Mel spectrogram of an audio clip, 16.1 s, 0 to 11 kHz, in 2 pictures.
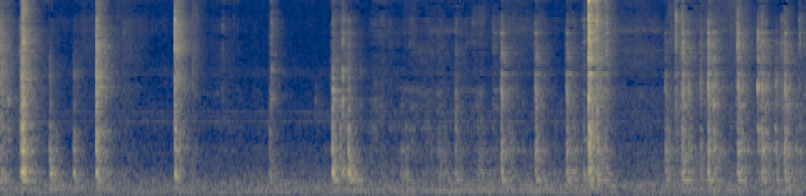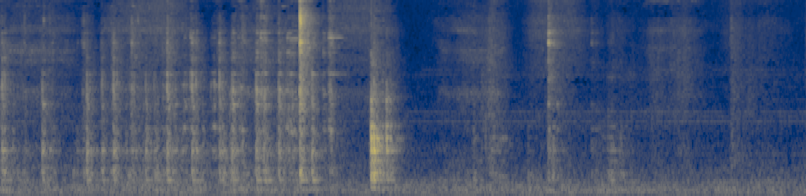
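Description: Metal clicks, clanks and rattles from hand-working the stiff miter adjustment at the base of a Delta 10-inch compound miter saw. There are a few sharp knocks near the start, a dense run of rattling clicks through the middle and two more knocks toward the end.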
